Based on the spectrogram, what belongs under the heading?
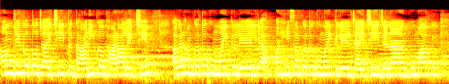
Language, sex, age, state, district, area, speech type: Maithili, female, 18-30, Bihar, Darbhanga, rural, spontaneous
